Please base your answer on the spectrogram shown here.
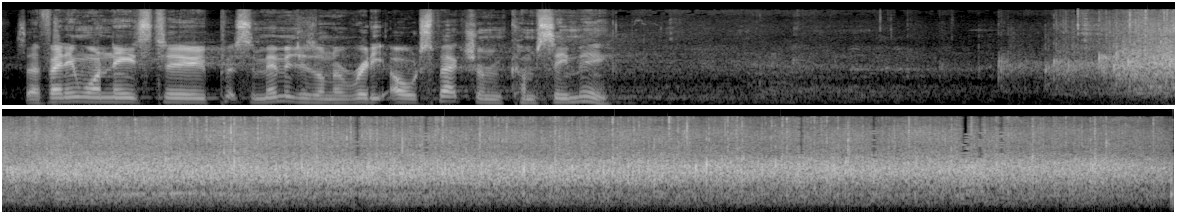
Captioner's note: cheering and Applause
